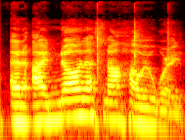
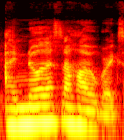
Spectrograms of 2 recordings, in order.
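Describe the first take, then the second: First: Louder, higher "And I know that's not how it works"; loud insistent "And I know that's not how it works"; emphatic admission. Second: Said in the usual way. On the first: Real, not acted.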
